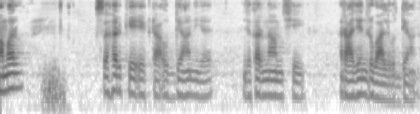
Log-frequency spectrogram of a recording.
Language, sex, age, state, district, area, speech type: Maithili, male, 30-45, Bihar, Purnia, rural, spontaneous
